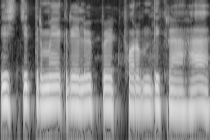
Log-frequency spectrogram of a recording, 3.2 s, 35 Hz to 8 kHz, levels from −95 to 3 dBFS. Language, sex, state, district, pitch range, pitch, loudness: Hindi, male, Jharkhand, Palamu, 130-135 Hz, 130 Hz, -17 LUFS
